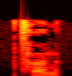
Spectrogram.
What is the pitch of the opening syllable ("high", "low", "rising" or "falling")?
low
